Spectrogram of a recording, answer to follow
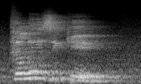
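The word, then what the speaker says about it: κλῆσις: palavra de origem grega na qual se pronuncia clesi que significa chamado a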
